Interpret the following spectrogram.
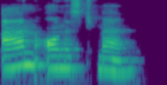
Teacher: But we have to say an honest man because the H is silent.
